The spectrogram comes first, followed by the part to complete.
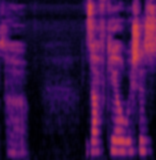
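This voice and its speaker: Fairly slow and somewhat breathy, a woman speaks in a strong Yorkshire accent with monotone, flat intonation. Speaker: tarot reader. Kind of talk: tarot reading with card text read aloud.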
